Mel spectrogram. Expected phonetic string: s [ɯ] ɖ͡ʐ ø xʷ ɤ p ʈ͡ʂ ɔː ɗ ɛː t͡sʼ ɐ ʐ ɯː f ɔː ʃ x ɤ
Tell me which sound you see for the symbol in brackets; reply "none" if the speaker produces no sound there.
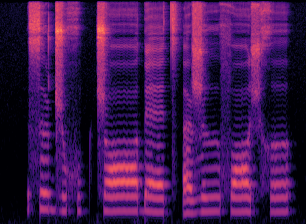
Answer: ɯ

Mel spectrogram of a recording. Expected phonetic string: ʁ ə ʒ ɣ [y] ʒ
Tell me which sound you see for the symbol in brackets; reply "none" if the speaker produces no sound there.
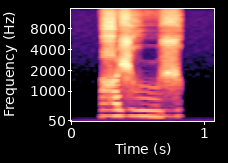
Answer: u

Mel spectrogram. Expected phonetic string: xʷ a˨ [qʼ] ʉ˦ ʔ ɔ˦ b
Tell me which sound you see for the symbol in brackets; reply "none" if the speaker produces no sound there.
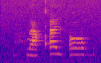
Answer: qʼ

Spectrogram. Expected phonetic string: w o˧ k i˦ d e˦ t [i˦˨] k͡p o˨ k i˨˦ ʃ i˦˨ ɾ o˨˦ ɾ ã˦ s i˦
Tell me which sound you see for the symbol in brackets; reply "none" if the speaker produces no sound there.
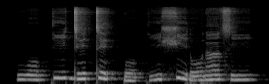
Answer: e˦˨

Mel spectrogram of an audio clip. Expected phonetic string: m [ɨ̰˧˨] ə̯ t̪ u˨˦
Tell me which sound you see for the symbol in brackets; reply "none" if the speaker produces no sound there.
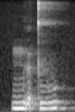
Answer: ɨ̰˧˨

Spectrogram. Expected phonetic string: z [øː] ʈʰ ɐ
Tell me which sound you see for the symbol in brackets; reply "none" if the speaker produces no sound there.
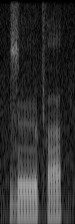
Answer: øː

